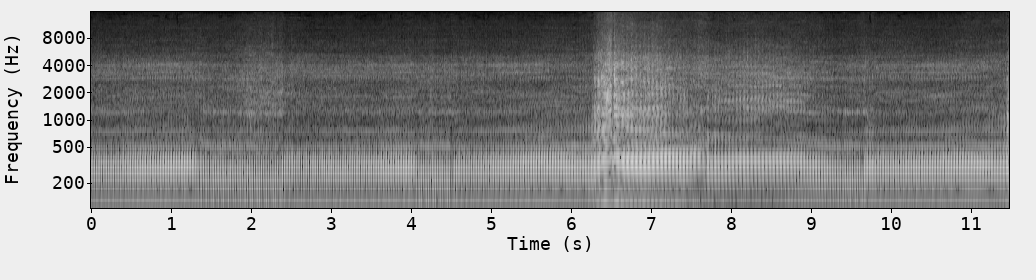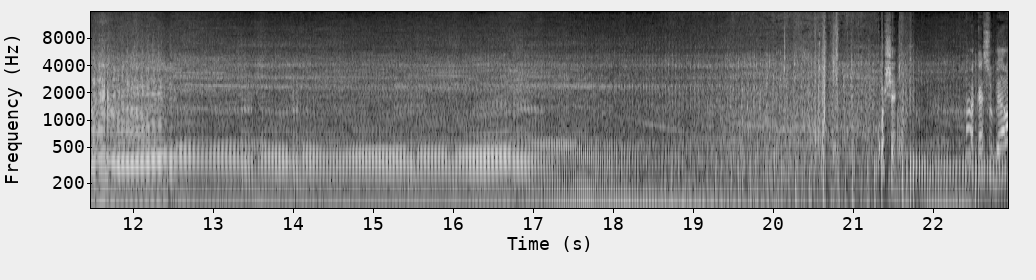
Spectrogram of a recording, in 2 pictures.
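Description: A motorcycle engine runs steadily close by for the whole stretch, with a couple of sharp revs and a shifting tone near the end; speech is faint or absent.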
